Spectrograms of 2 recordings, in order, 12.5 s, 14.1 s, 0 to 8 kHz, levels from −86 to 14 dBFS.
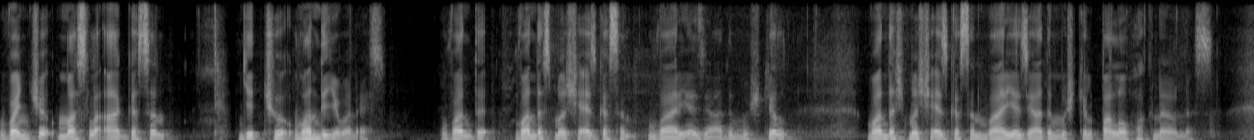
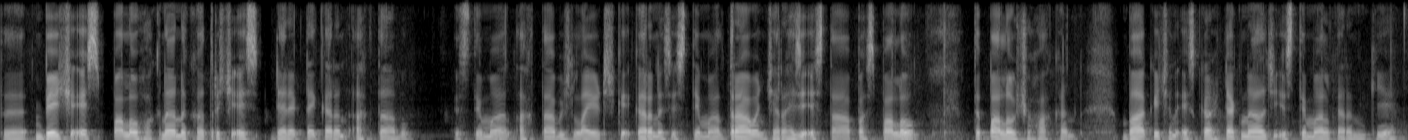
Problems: constant background noise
